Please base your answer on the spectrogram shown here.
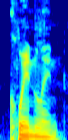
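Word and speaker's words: Quinlan: Then I got Quinn or Quailin. Quinnland.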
